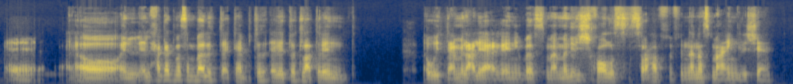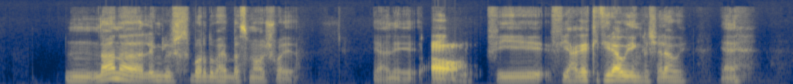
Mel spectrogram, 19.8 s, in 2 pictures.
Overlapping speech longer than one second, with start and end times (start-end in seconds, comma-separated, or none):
none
